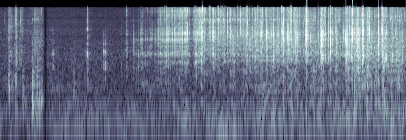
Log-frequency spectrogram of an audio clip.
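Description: A metal knife blade cuts and scrapes crunchy cubes off the cross-hatched surface of a green oval solid dry soap bar held in the hand. A few sharp, dry clicks open the clip, then build into a dense, bright, crackling crunch that grows louder toward the end.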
